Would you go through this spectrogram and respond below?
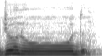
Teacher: দাল সাকিন হয়ে যাবে এবং দাল কলকলা হরফের টক্কর খাবে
